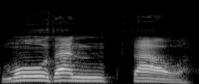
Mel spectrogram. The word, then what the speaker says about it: Morgenthau: It's more than thou. More than thou. Yes. Morgan Freeman. I love that. That's not good. Morgenthau.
